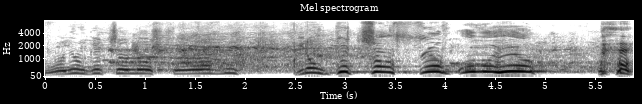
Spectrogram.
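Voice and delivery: words pushed through gritted teeth. Acting out what parents say to their child, talking through the teeth. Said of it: "talking through our teeth".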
